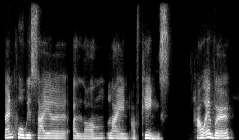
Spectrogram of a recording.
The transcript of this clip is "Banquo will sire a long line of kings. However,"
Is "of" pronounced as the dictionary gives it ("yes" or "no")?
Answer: no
